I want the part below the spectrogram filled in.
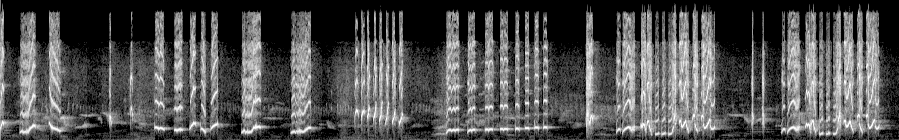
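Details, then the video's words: Varied white-rumped shama song used to provoke rivals into singing: bursts of whistled, warbling phrases and quick trills separated by short pauses, with sharp clicks between strophes. "murai batu gacor AMPUH buat PANCINGAN murai batu agar bunyi"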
